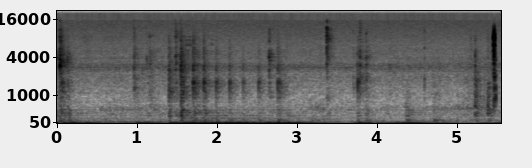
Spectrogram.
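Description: Typing on a computer keyboard: quick, close, uneven clicks and taps in short bursts over a quiet room background, with no voices.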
